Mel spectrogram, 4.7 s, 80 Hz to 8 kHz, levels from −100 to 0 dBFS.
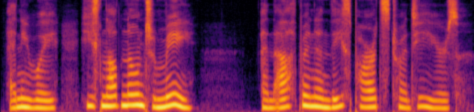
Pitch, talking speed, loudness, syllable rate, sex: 225 Hz, 175 wpm, -15 LUFS, 5.0 syllables/s, female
